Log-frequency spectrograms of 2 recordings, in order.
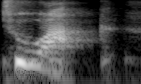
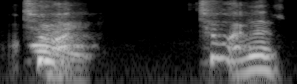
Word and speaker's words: Tuach: no I'm telling you not tuak but tu tu I love you you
